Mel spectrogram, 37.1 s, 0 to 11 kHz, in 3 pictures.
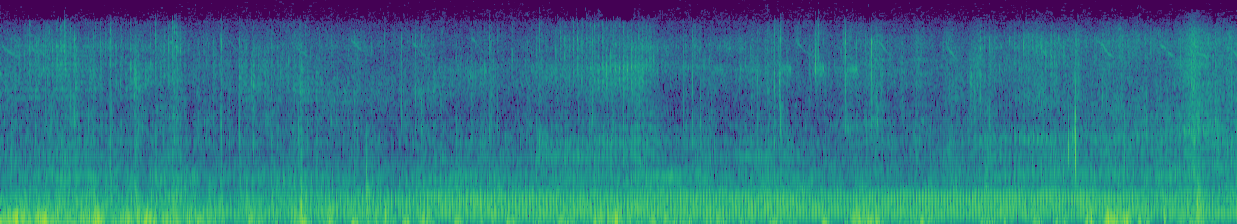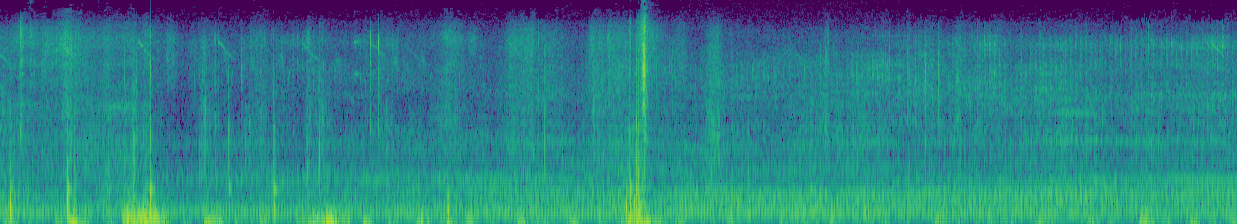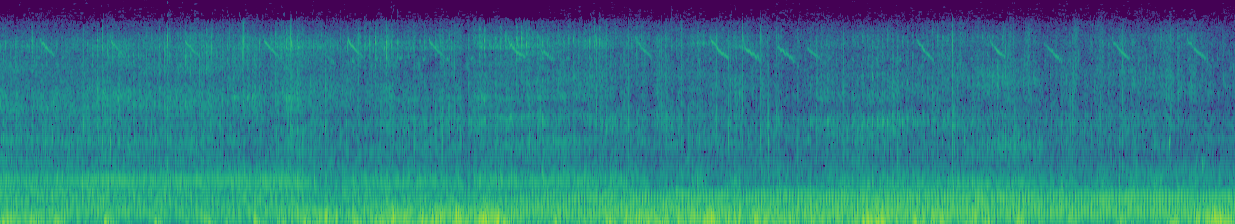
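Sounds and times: wind gusts on microphone: 0.0 - 4.6, 10.0 - 21.2, 23.7 - 37.0
motor humming: 0.0 - 37.0.

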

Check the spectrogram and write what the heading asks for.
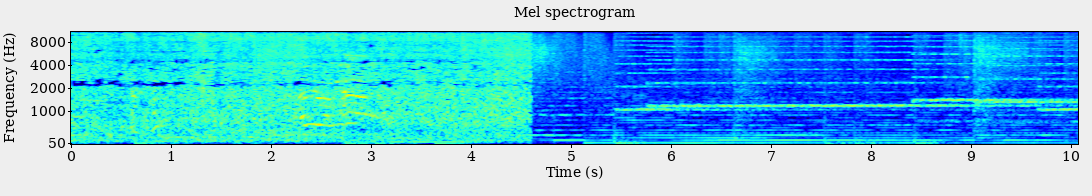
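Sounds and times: storm wind and water rushing: 0.0 - 4.6
background music with held notes: 4.6 - 10.0.

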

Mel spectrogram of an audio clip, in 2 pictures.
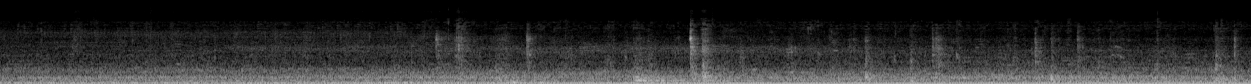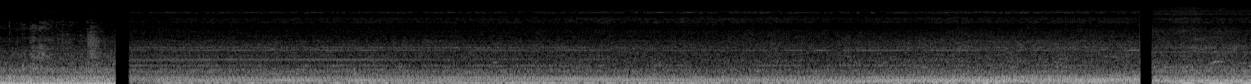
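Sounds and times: passengers walking across deck: 0.0 - 13.7
boat engine humming: 0.0 - 25.0.

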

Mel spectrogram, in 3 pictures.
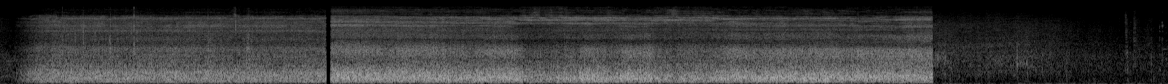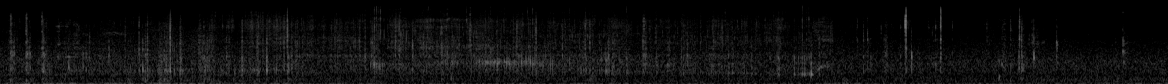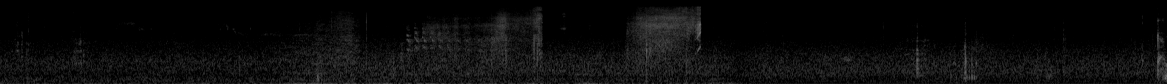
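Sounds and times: rustle: 9.3 - 35.0
water pouring into cup: 15.3 - 19.8.

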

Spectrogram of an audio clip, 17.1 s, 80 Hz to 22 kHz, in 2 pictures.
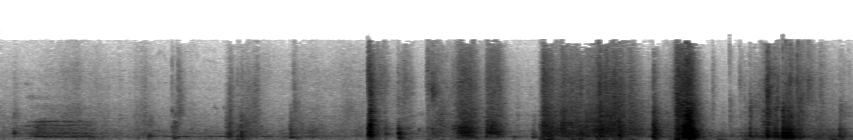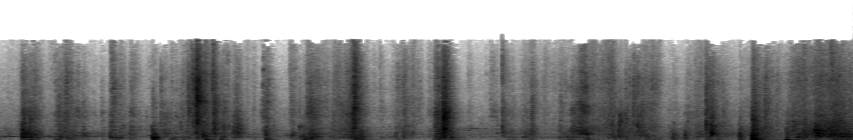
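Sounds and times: cardboard rustling: 3.7 - 17.0
cardboard scraping: 16.2 - 17.0.

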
